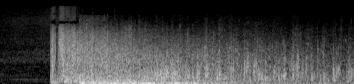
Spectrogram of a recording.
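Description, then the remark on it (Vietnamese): A sudden loud explosion from explosives blasting open a granite stone tomb door erupts after a brief quiet, followed by a long rumbling roar and crumbling debris as the door shatters, slowly fading, with no voices present. “Sau tiếng nổ lớn, cánh cửa lăng mộ vỡ vụn”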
